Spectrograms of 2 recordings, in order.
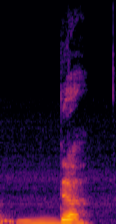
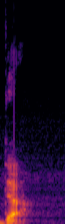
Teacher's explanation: So remember, dentalized is for an alveolar production. Instead of making tongue contact with your alveolar ridge, your tongue actually moves a little bit further forward and makes contact with your teeth, your dentition, and so it makes it dentalized.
